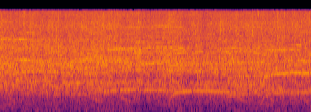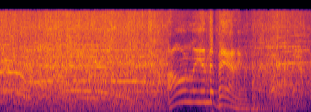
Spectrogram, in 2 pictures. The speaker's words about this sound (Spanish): Que le disparen y la gente eh, eh, está en una ovación eufórica, ¿no?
